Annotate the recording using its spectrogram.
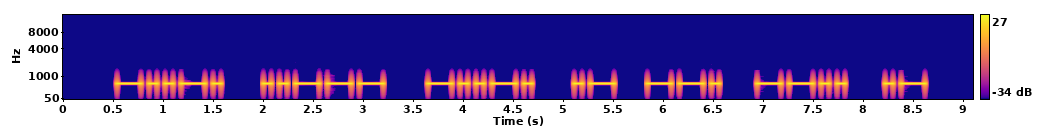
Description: Morse code, heard as a keyed tone, about 15 wpm, spaced as for 12 wpm, 600 Hz. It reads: /2/AGZA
